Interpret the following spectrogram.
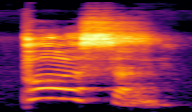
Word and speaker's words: person: stress when i speak the word person it is made up of two syllables per sun and can you hear the stress it is on the first syllable per person beautiful three syllables are there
